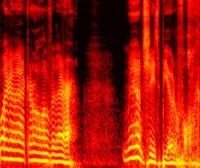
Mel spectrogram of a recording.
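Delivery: play-by-play ballpark announcer voice. Retelling how a drunk announcer talked: imitating Harry Caray. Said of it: "he's just like".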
